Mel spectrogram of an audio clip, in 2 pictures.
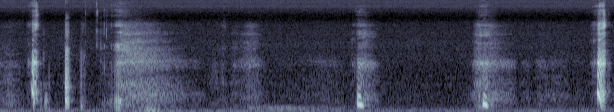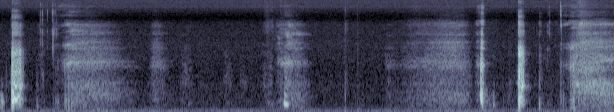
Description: I just started sneezing immediately when I woke up 🤔... Not sure why exactly. Agh, allergies.. what can you do? ;)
